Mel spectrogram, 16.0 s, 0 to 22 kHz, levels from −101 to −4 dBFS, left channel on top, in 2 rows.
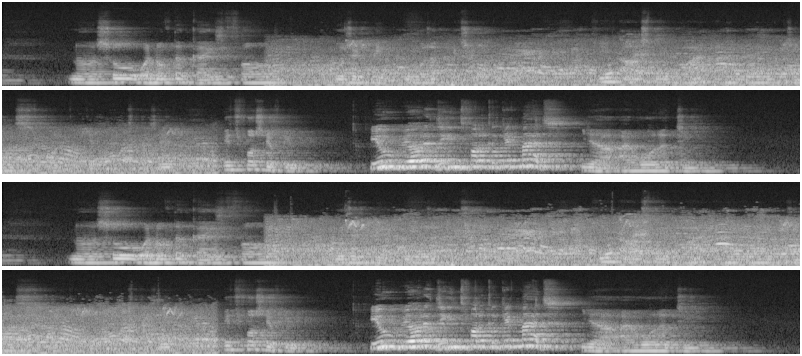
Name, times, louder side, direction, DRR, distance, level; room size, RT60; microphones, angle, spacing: voice 1, 0.7-2.8 3.2-5.2 5.6-9.7 10.2-11.0 13.8-15.0, equal, 15° left, -2 dB, 2.8 m, -30 dB
sound 1, 2.6-10.2, right 3 dB, 55° right, 1.0 m, -28 dB
voice 2, 11.7-13.6, equal, 15° right, -1 dB, 3.1 m, -22 dB
25.5 x 23.0 x 4.5 m, 1.3 s
head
